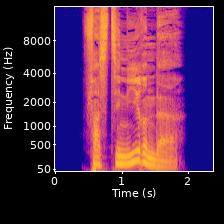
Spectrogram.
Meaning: 1. comparative degree of faszinierend 2. inflection of faszinierend: strong/mixed nominative masculine singular 3. inflection of faszinierend: strong genitive/dative feminine singular
- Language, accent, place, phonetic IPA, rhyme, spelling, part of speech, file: German, Germany, Berlin, [fast͡siˈniːʁəndɐ], -iːʁəndɐ, faszinierender, adjective, De-faszinierender.ogg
